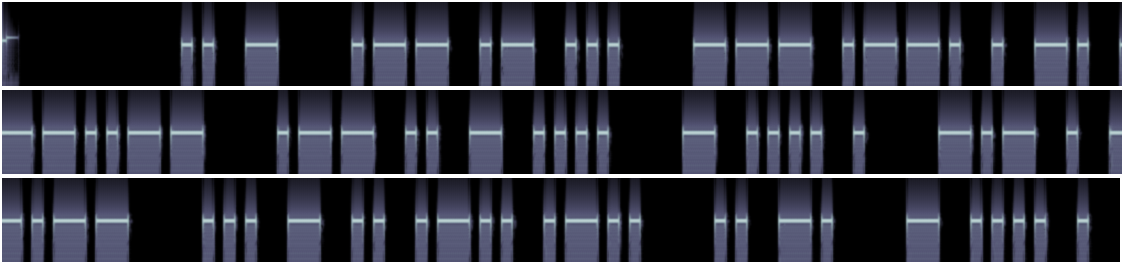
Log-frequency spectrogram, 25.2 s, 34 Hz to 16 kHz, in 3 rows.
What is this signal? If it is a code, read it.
Morse code, heard as a keyed tone, about 15 wpm, 700 Hz. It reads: IT WAS OPEN, WITH THE KEY STILL IN THE
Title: Sentences from Top 1000 Words - Review Part 4 - 15wpm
